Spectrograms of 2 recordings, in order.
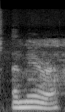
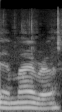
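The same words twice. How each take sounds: First: Amira pronounced "uh-MEER-uh"; ee in the middle. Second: Amira pronounced "uh-MY-ruh"; eye in the middle. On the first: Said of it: "I don't know why I wanna say Amira". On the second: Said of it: "I don't know why I wanna say". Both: Real, not acted.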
